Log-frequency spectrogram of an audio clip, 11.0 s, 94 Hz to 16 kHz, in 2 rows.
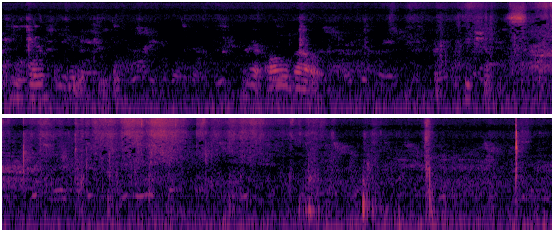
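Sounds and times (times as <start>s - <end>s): footsteps on straw: 5.4s - 9.9s.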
